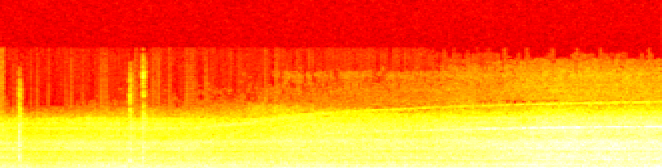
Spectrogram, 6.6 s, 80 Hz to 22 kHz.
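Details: Peterbilt ISX Cummins CM2250 at idle after a front structure leak repair, now not leaking, warming up before an oil and filter change: an even, steady diesel clatter with a deep regular beat, no stumbles or knocks; a healthy idle.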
